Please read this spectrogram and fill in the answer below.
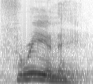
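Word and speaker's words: threonate: particularly good for the brain is called magnesium thrienate. Treo N. You spell that.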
